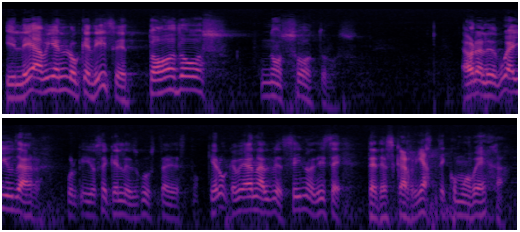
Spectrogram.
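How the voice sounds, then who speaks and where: A male pastor preaching a sermon, firing rhetorical questions at his congregation and swinging between loud declarations and quiet asides. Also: fairly high pitch, expressive, normal speed.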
